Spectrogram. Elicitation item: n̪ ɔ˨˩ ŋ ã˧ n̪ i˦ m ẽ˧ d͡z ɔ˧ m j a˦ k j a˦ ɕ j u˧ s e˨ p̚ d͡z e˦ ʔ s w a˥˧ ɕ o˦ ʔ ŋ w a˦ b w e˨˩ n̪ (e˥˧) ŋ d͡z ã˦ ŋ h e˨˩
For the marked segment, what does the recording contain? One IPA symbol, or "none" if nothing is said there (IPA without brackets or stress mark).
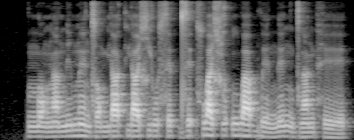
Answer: e˥˧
